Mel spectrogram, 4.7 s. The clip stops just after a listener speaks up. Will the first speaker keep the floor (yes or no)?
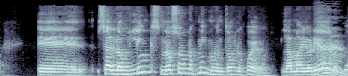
yes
